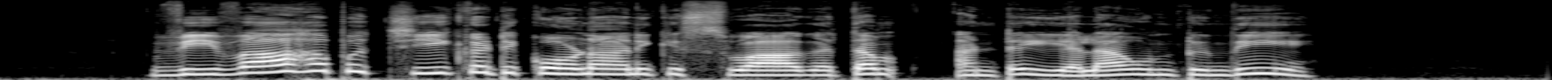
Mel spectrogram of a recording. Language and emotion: Telugu, disgusted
